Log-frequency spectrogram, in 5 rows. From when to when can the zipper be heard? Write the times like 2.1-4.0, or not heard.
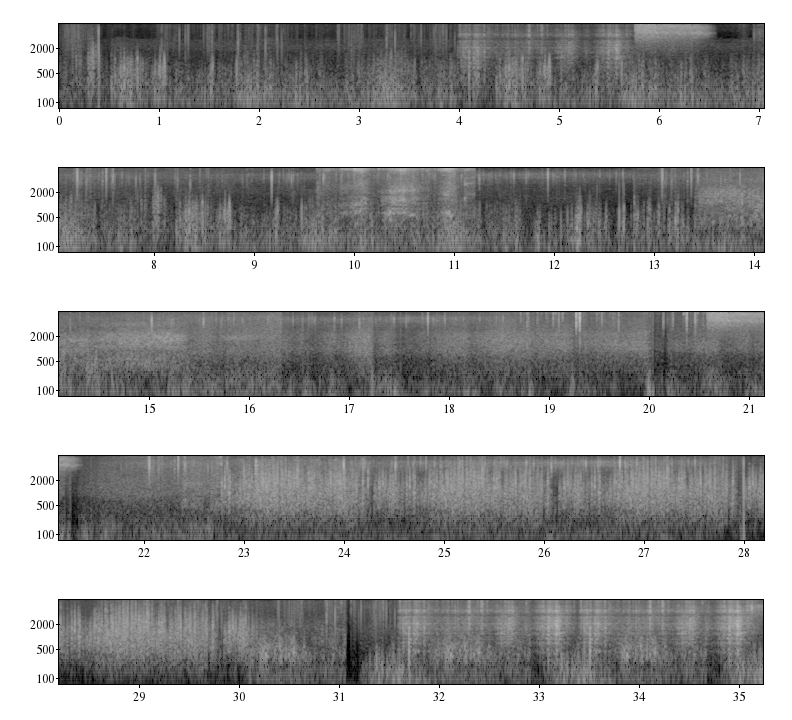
9.6-11.2, 22.4-24.4.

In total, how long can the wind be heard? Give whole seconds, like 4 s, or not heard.
35 s.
